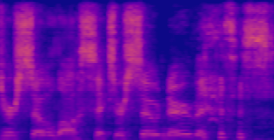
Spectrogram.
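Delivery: high, drawn-out, mock taunting shout. Retelling taunting a beaten opponent in a match: imitating own past taunting scream. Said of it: "and I screamed".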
